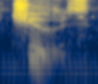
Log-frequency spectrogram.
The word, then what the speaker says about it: choose: So that with one O, it's chose. With two O's, it's choose.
